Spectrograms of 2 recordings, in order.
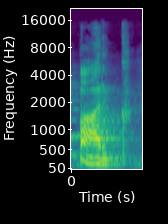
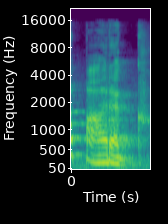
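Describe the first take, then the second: First: पार्क with a half र, pa-rk in two beats; right pronunciation. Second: पारक with a full र and an extra vowel, pa-ra-k; wrong pronunciation. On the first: Teacher giving the child the correct reading, पार्क. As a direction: say पार्क cleanly, the र sliding straight into क. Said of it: "हम क्या बोलते हैं?". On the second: Teacher showing a child the wrong reading, पारक split out. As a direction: spell out पारक as three beats, the mistaken way. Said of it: "ये तो wrong हो गया pronunciation". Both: Shown as a demonstration.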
